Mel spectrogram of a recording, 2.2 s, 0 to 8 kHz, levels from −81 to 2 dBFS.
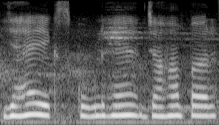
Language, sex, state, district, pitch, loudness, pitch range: Hindi, female, Punjab, Fazilka, 230 Hz, -13 LUFS, 225-240 Hz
